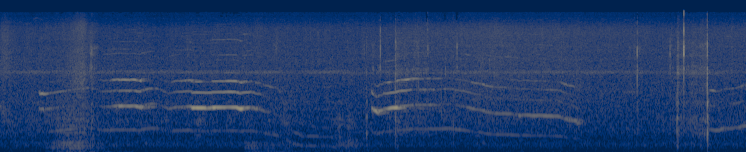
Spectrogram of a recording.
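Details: Kitten kept at home, not getting along with the yard cats, uttering several long harmonic meows that hold level then slowly fall, with thumps and clicks between calls and a faint steady high tone behind.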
